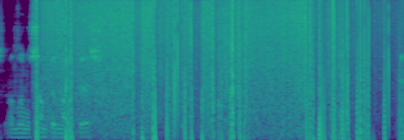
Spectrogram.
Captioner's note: annoying clicking and popping noise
